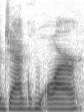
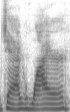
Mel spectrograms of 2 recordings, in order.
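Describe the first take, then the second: First: "jaguar" said as JAG-war, two syllables; slow "jaguar" with a hard -war ending; "jaguar" the American way, two beats. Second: "jaguar" said as JAG-wire, three beats, soft r; slow UK "jaguar", jag-you-ah ending; "jaguar" the British way, slowly; UK-style jaguar. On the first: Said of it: "J A G W A U R". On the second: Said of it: "it's like jaguar". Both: Shown as a demonstration.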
